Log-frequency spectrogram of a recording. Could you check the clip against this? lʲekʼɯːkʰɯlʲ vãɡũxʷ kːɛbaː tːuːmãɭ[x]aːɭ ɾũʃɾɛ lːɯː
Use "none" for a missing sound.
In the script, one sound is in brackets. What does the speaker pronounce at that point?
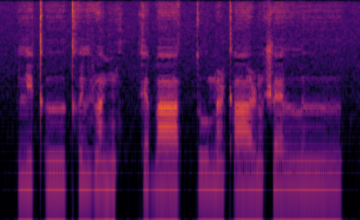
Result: kʼ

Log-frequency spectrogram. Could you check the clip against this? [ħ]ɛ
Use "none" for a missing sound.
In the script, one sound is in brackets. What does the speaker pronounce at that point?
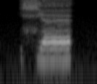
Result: ç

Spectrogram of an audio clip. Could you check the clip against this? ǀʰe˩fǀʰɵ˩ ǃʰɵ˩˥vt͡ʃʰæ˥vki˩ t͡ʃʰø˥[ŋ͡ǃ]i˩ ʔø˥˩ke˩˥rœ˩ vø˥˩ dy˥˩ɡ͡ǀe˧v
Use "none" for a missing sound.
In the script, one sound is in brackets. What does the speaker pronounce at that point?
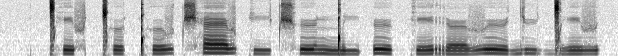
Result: ŋ͡ǃ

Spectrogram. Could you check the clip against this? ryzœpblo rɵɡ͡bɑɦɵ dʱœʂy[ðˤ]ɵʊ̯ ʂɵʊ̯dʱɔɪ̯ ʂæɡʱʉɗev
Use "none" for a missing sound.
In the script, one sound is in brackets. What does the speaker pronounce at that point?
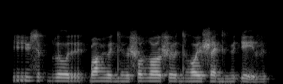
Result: ðˤ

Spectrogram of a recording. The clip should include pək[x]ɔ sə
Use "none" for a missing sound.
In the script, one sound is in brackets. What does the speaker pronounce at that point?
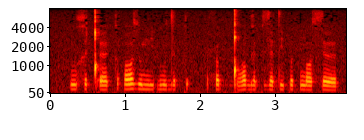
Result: ŋ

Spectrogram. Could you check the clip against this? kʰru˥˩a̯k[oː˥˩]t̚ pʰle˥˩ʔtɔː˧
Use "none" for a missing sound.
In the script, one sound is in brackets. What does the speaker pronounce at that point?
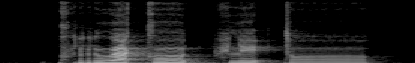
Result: oː˥˩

